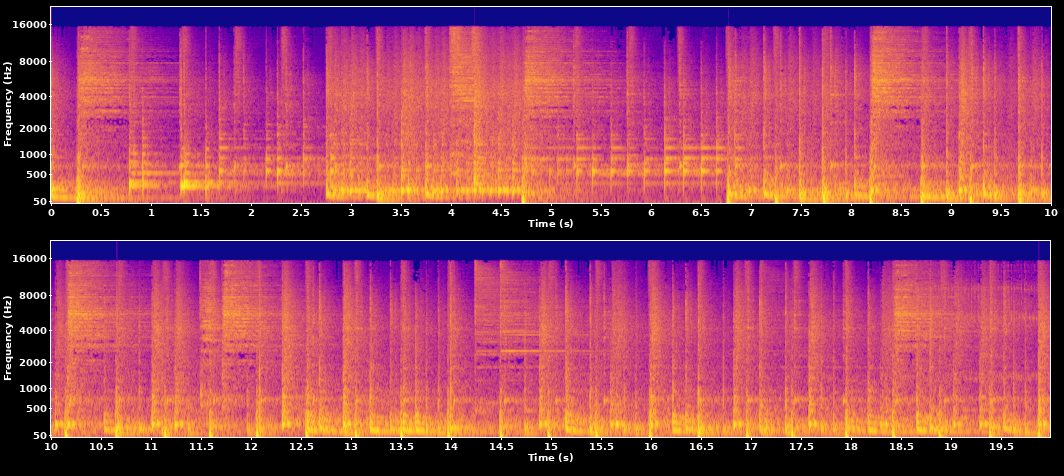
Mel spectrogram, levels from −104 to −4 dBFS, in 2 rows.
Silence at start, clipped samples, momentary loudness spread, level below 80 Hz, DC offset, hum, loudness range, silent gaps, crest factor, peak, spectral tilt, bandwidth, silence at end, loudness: 0 s; under 0.1%; 8 LU; -24 dBFS; 0.2%; none; 2 LU; none; 18 dB; 0 dBFS; -4.5 dB/octave; 15.5 kHz; 0 s; -18 LUFS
